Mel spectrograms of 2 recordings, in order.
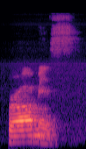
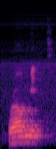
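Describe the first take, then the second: First: "Promise" with a clean p and a final s; correct pronunciation. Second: "Promise" said with a b and a t at the end; common mistake. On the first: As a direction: say "Promise" properly, p at the start and s at the end. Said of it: "Đó là promise". (đọc đúng "Promise", âm p đầu và s cuối) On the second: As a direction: mispronounce "Promise" as b-romit, a t at the end. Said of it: "hay nghe người nào là promise đúng không?". (đọc sai "Promise" thành b-romit, âm t cuối) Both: Shown as a demonstration.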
